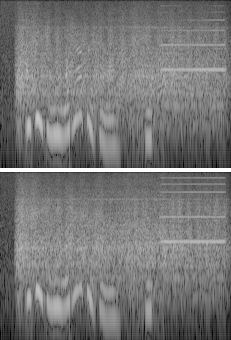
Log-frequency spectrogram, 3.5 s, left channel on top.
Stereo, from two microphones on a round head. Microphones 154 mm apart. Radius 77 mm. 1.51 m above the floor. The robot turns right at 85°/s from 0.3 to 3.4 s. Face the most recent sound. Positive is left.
turn(degrees=-75)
